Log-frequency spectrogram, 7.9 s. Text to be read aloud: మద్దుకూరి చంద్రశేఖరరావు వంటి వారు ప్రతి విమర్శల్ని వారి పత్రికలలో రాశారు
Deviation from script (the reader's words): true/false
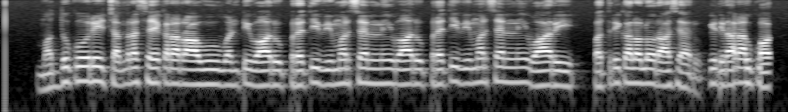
true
